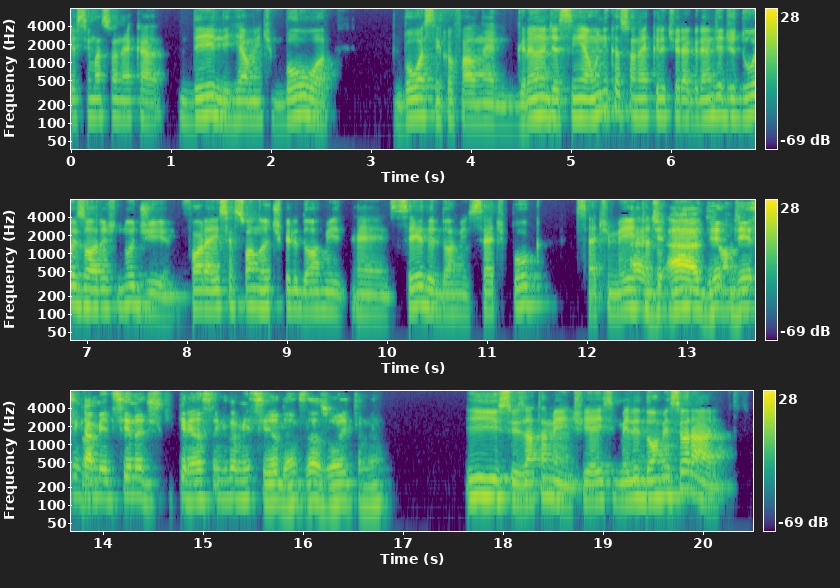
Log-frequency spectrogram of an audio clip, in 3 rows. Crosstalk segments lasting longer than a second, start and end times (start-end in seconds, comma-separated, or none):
12.4-14.0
